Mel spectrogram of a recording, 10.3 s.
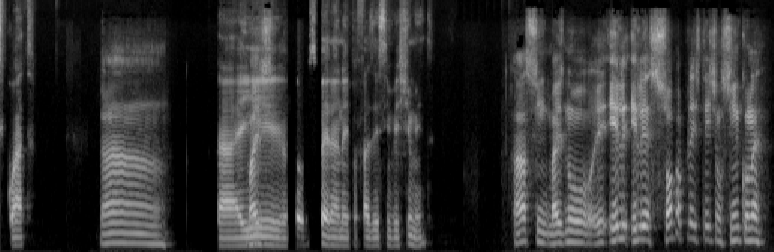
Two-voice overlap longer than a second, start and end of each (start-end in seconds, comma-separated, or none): none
